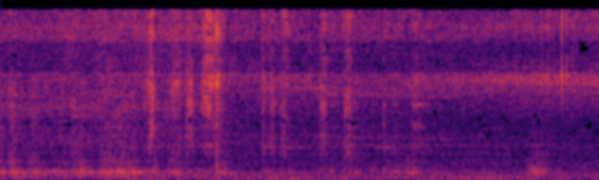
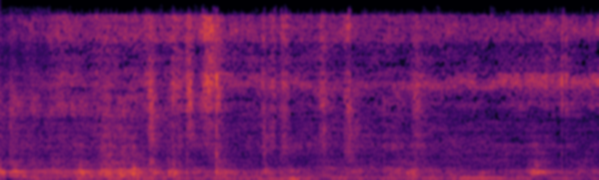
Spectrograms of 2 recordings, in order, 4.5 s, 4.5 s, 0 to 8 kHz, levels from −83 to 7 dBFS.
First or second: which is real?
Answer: first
